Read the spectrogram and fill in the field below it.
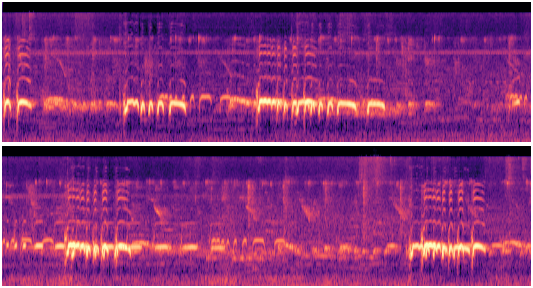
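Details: Loud-voiced local zebra dove cooing to stir other doves into song: groups of rapid, bubbling coo notes ending in stressed accents, separated by softer stretches of quieter cooing.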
